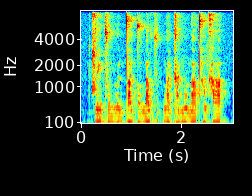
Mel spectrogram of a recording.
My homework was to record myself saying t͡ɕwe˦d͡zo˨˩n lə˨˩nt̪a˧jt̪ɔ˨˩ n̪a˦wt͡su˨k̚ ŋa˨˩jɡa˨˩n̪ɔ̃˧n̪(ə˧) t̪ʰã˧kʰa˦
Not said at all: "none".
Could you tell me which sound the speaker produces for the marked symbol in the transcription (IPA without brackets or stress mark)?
a˧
